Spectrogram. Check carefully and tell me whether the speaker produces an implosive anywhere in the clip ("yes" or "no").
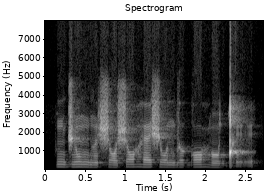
no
